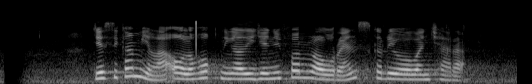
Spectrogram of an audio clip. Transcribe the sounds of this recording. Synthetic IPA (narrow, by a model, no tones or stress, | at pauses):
d͡ʒɛsikamilaʔɔlɔɦɔk̚niŋalid͡ʒɛnifərlɔuɾɛnskərdiwawaɲt͡ʃaɾa̰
